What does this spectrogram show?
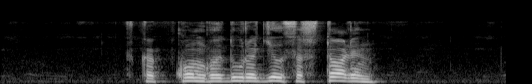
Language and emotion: Russian, angry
